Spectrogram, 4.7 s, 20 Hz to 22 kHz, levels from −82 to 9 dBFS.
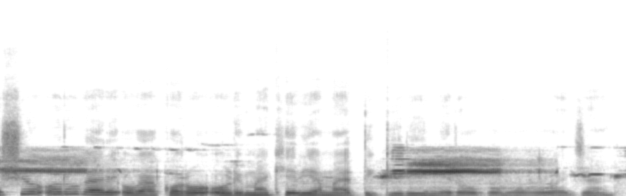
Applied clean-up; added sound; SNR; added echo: neural mask model RNNoise.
